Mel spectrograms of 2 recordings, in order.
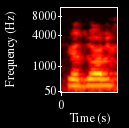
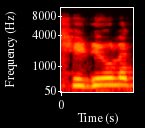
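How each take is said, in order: First: The word begins with an 'sk' sound. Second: The word begins with an 'sh' sound. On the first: "ওইটারই সঠিক উচ্চারণে স্কেজুয়ালি বলে" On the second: "অথবা শিডিউলে click করে দেন"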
